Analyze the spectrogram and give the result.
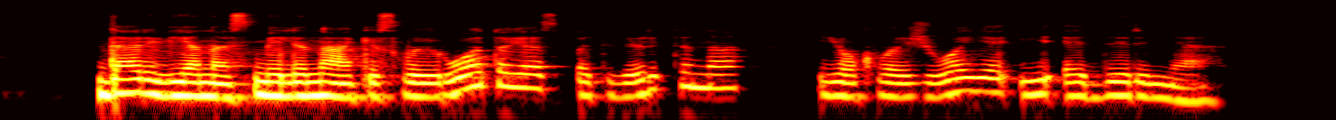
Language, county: Lithuanian, Šiauliai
